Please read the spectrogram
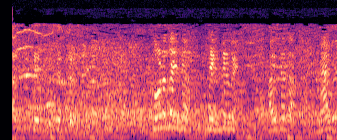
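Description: Many people talking at once, an overlapping chatter of voices, with a man saying 'bas bas' ('enough, enough') near the end.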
